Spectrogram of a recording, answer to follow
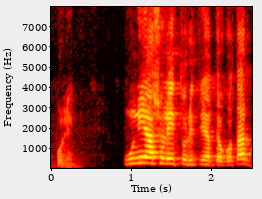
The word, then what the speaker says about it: Pauling: 1932 সালে বিজ্ঞানী পুলিং, আসলে আমরা বাংলায় লিখে আমি যদি একটু বলতে চাই, 1932 সালে বিজ্ঞানী পুলিং আসলে ইংরেজিতে এটা উচ্চারণটা ছিল PAULING, পুলিং।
